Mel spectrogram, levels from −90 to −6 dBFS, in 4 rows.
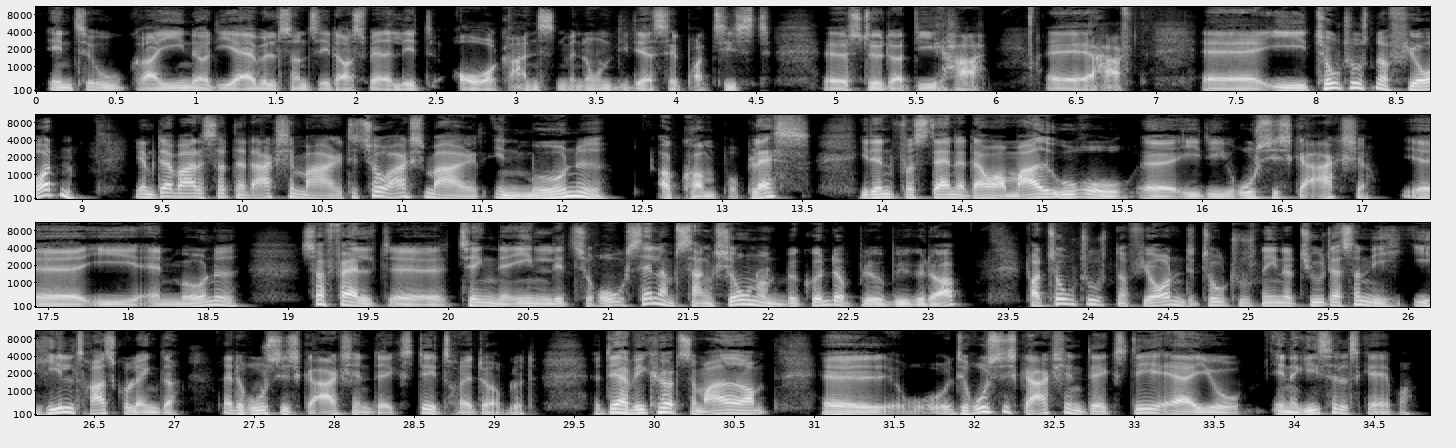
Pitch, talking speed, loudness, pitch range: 110 Hz, 190 wpm, -20 LUFS, 90-130 Hz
